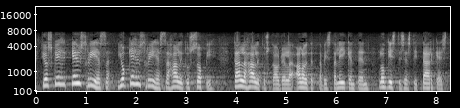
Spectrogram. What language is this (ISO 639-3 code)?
fin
